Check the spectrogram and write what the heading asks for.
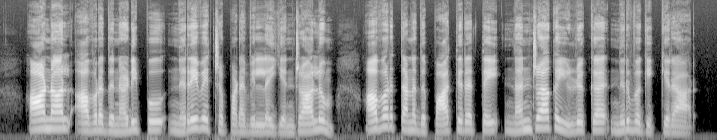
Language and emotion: Tamil, neutral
